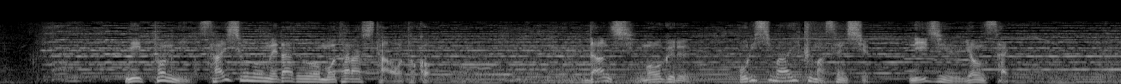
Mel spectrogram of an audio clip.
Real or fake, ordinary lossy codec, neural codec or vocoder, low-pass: real; none; none; none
